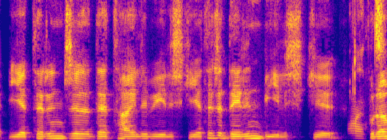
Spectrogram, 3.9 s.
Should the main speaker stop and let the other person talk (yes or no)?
yes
